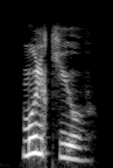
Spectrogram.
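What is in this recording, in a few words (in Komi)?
"мылькйыв", Komi, female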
